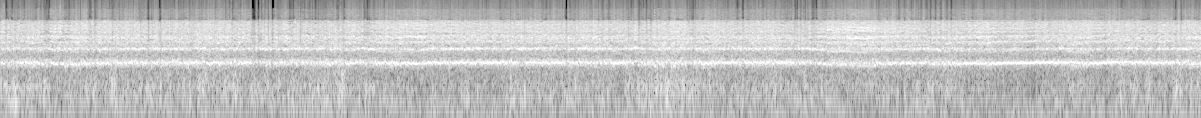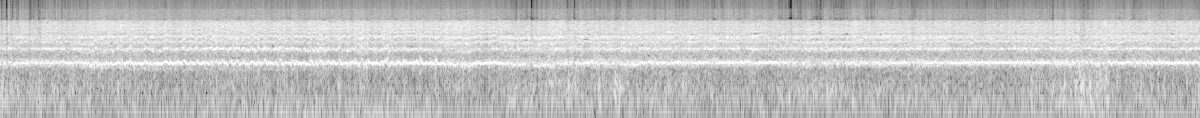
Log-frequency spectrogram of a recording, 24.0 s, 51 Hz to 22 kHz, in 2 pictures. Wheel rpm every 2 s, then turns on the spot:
230, 230, 230, 230, 220, 230, 210, 190, 210, 230, 230, 230.
none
